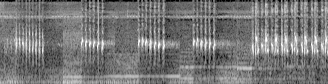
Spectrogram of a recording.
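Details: Yellow-vented bulbul (trucukan) in full ropel song used as a lure for other birds: short bursts of quick chattering notes separated by brief pauses, ending in a longer run, with a low steady hum underneath.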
